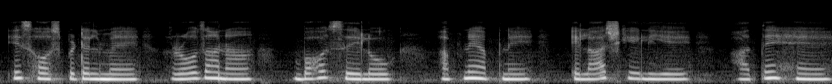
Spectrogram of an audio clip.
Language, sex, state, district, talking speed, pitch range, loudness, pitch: Hindi, female, Rajasthan, Nagaur, 100 wpm, 240-270 Hz, -14 LUFS, 245 Hz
